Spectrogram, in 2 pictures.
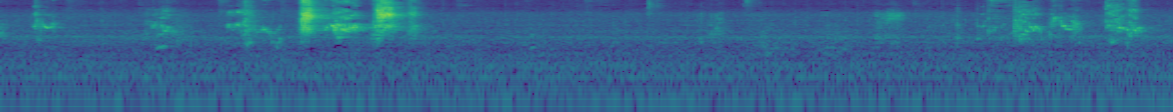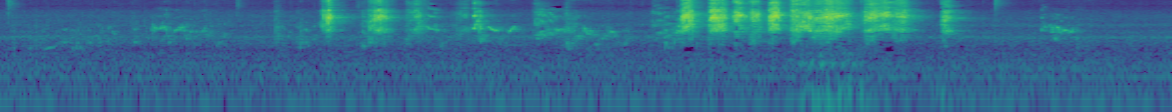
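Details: Budgies playing, giving bursts of high, harsh chirps and squawks, a quiet middle, then rapid scratchy chatter toward the end with a low thump.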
